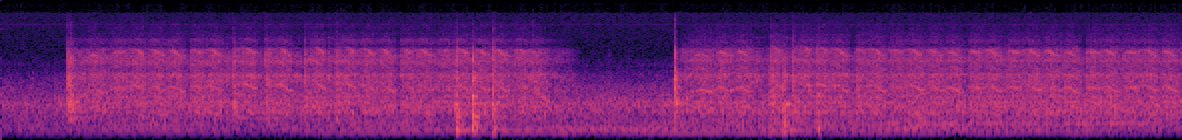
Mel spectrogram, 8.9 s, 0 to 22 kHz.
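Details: 2005 Chevrolet Venture: the starter keeps spinning the engine in a steady churn with no firing or rise to idle; it cranks but will not start.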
